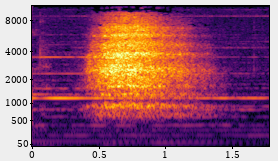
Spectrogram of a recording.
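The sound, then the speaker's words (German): A slow, soft breath during a guided meditation on forgiveness and healing: one airy whoosh that swells and then fades, quiet and alone. “Einatmen, ausatmen.”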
